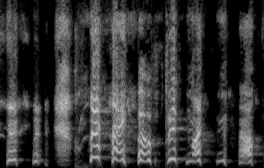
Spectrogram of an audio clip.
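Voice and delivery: high squeaky laugh through the words. Real, not acted. Confessing about stomach noises to cohosts, laughing hard. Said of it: "there's a noise coming out".

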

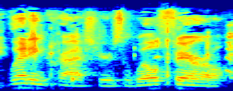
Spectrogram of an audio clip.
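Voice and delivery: ordinary talk

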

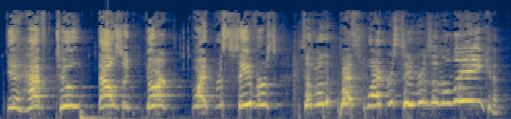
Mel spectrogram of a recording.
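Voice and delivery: very high, loud outraged squeal; high-pitched exasperated shout; incredulous yelling. Retold or imitated. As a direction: shriek it in disbelief at the coaches. Acted incredulous outburst at play calling.

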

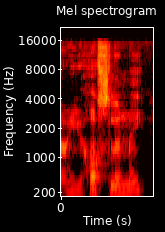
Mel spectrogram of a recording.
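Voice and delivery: softly asked, serious question; understated serious challenge. Acted. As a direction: ask it quietly, in earnest. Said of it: "says it a more serious time".

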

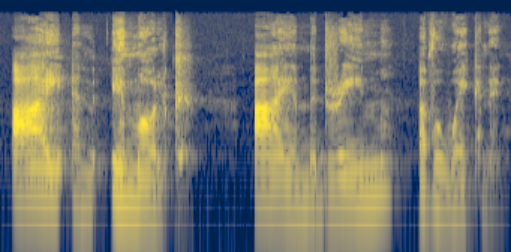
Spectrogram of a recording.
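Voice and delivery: measured, solemn invocation, each phrase given weight; ritual poem reading. Acted. A goddess voice invoking the listener's fire, solemn and measured. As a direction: speak as the goddess calling the listener to rise.

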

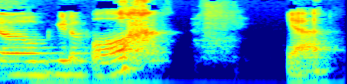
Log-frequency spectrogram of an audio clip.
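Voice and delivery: choked-up voice, fighting tears; trying not to cry. Real, not acted. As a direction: voice catching, holding back tears. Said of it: "I'm trying not to cry".

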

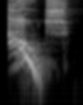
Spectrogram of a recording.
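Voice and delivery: very high, loud yelp of pain; screamed. A narrator's reading. Man struck in the kneecap, screaming. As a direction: scream as the blow lands. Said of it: "screamed the man".

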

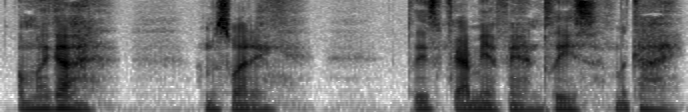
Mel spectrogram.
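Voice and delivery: mildly hammed-up weak invalid; drama-king pleading. Sick drama king begging his little brother for a fan, mock feeble. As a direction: plead feebly in short, separated phrases. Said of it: "I am such a drama king".

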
